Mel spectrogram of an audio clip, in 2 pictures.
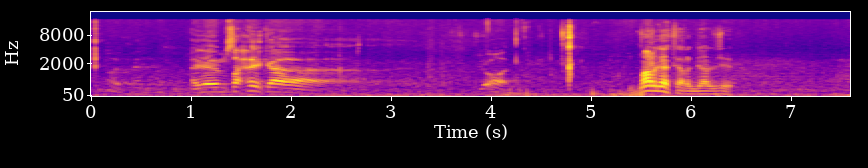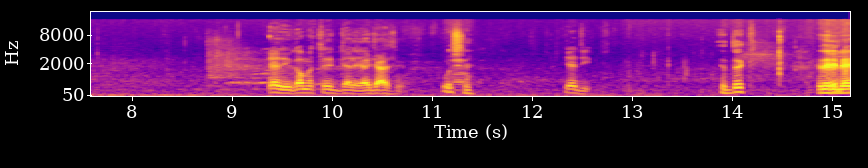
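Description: Young men talk casually outdoors, close by.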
